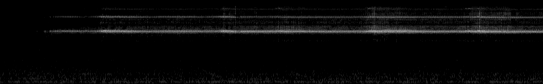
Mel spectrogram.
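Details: Bell cricket singing: a steady, high, pure ringing tone with a fainter overtone above it. It starts after a short quiet moment and carries on with slight swells in loudness.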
